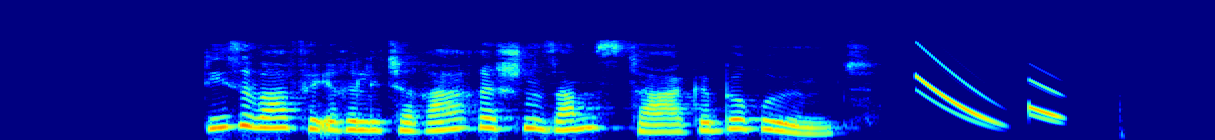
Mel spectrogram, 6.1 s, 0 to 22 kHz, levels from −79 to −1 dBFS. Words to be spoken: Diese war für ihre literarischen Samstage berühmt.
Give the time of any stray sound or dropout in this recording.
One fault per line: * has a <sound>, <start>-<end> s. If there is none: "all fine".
* has a chirp, 4.6-5.3 s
